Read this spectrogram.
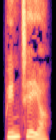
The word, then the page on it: ಪಿಂಚೆಯ: pinceya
